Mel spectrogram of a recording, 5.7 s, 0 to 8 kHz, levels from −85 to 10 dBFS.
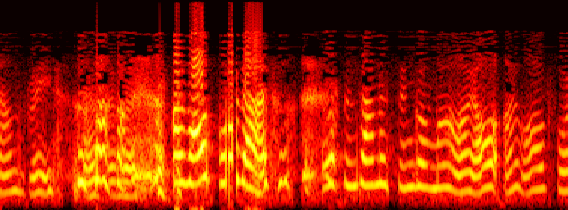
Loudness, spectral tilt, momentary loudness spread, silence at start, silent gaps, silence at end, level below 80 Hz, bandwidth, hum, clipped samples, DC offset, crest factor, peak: -13 LUFS; -5 dB/octave; 14 LU; 0 s; none; 0 s; -58 dBFS; 8 kHz; none; 0.6%; under 0.1%; 14 dB; 0 dBFS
